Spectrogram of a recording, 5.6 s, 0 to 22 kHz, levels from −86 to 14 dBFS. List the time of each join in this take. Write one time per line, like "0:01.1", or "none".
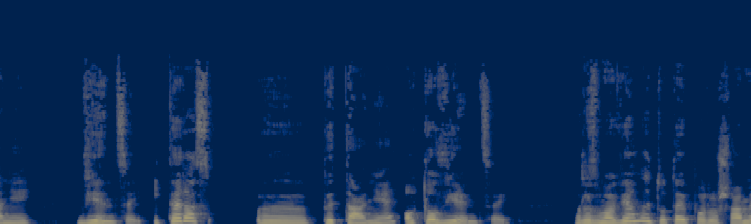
0:03.0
